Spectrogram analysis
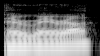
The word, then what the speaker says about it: Pereira: I don't know how to say his name Pereira Pereira Alex Pereira he's the one that goes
